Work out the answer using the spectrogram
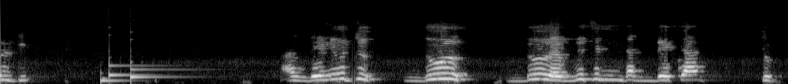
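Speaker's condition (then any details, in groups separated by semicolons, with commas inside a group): Cerebral palsy; uses wheelchair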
